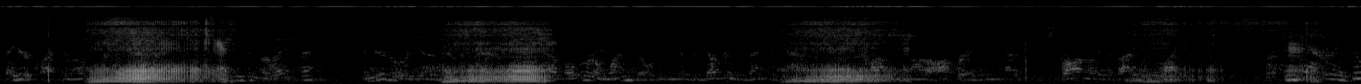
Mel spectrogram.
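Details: An adult man snoring loudly, as he does every night: loud, rattling snores recurring every few seconds, with grunting, throaty noises between them; heavy snoring during sleep.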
